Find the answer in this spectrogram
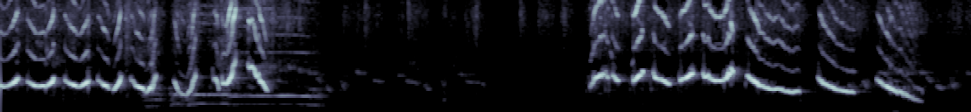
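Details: Caged green leafbird in full, lively song to encourage a silent bird: two bursts of rapid warbled whistles, looping and slurred, with a few sharp downward notes and a short pause between the bursts.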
